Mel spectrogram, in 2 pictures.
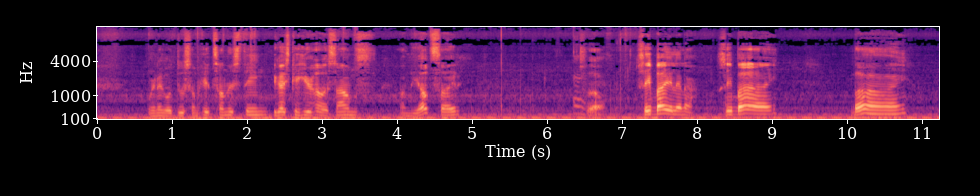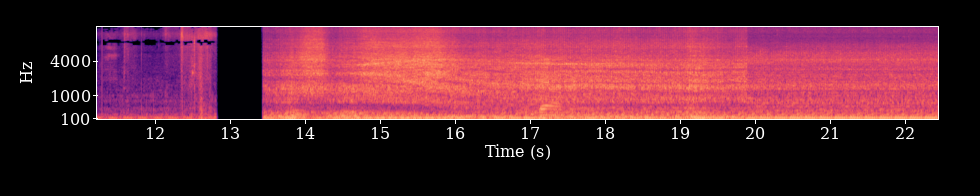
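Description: A truck engine idles with a steady low hum.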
